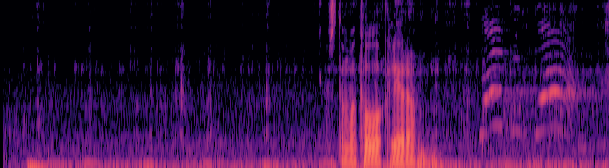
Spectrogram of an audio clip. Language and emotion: Russian, neutral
